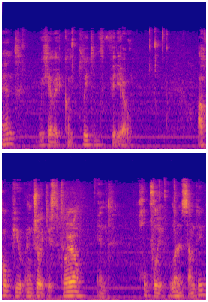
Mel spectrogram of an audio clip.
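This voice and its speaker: With a non-native accent, a man of medium pitch talks at a moderate pace with fairly even intonation and long, frequent pauses, in audible room echo. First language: not English. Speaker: video editing hobbyist, contest winner. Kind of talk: software tutorial. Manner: casual, step-by-step instruction.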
